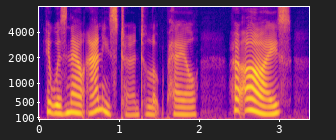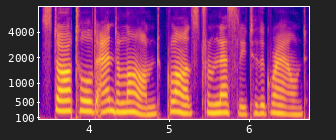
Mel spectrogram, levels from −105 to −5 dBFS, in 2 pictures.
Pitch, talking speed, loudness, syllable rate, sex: 225 Hz, 170 wpm, -17 LUFS, 4.2 syllables/s, female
